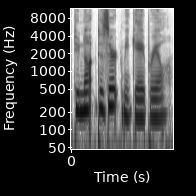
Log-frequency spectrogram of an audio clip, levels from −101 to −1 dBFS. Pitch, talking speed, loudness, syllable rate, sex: 195 Hz, 195 wpm, -17 LUFS, 4.7 syllables/s, female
